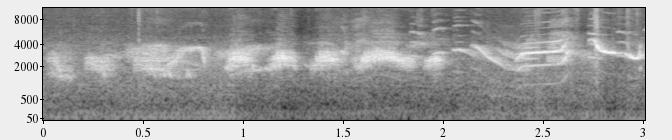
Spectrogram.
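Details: Caged Chinese hwamei giving a brief burst of rolling, slurred whistles followed by higher, sweeping notes.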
